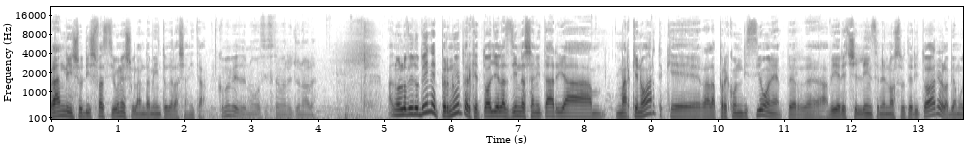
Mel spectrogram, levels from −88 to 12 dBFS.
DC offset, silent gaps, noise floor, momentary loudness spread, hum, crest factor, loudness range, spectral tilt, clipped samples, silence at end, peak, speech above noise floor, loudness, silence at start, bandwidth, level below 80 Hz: under 0.1%; none; -42 dBFS; 22 LU; none; 18 dB; 14 LU; -7 dB/octave; under 0.1%; 0 s; 0 dBFS; 23 dB; -19 LUFS; 0 s; 14 kHz; -52 dBFS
